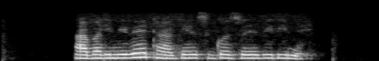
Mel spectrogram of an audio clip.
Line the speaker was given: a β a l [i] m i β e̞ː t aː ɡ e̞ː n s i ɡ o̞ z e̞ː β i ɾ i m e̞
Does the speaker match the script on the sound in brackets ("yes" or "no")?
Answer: yes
